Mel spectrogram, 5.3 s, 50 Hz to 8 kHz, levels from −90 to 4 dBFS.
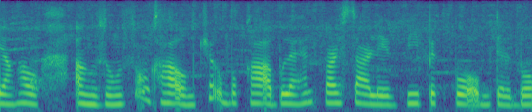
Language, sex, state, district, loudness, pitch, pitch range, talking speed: Mizo, female, Mizoram, Aizawl, -19 LUFS, 210 Hz, 195-220 Hz, 270 wpm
